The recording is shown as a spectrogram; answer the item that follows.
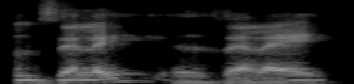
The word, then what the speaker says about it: Zelle: Remember the Zelle number, as it's pronounced, Zelle.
